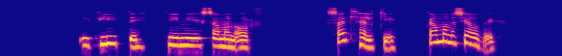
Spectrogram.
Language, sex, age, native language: Icelandic, female, 20-29, Icelandic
